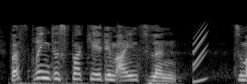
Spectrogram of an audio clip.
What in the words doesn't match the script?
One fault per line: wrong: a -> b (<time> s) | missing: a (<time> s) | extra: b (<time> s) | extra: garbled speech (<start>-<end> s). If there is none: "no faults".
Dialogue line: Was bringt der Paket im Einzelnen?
wrong: der -> das (0.5 s)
